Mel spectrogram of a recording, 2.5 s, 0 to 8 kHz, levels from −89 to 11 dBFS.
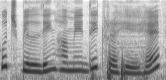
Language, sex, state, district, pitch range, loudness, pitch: Hindi, female, Assam, Kamrup Metropolitan, 215-310 Hz, -17 LUFS, 250 Hz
